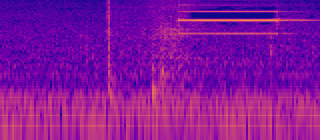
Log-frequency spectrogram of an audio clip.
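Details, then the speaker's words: IDES One Touch Barista capsule coffee machine with the used-capsule compartment removed: a steady high electronic beep of about half a second warns that the compartment is open so brewing is blocked and no capsule jams; it stops quickly. "as you can see, once you remove the compartment, it does this sound, just to make sure before you make any coffee, the thing won't, the capsule won't get stuck. But the beeping sound will stop very fast."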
